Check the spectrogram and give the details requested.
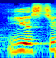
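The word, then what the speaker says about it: used to: aí existe essa regrinha Você não vai falar esse D não pronuncia ele e você fala tudo junto aqui ó US US to drink US to drink costumava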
